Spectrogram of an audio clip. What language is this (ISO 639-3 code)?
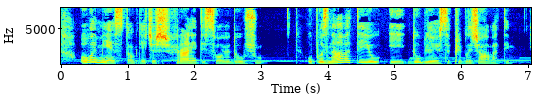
hrv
